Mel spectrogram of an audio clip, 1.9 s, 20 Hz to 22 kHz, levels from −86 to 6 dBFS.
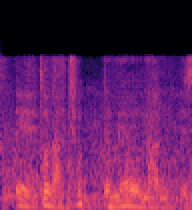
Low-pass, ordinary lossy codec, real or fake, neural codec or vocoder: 7.2 kHz; none; fake; codec, 16 kHz, 1.1 kbps, Voila-Tokenizer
